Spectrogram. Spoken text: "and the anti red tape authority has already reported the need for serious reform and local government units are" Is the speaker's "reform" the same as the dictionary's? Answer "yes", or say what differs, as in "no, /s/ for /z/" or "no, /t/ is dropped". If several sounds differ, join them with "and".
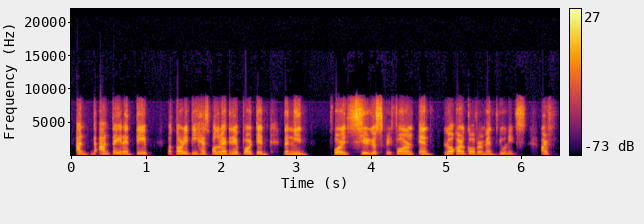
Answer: yes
